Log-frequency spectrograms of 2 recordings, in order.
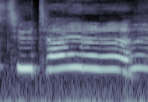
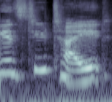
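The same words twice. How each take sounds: First: It is said in a strongly whining voice. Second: It is said with much less whining. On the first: The speaker calls it wrong. "Not in that voice" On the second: The speaker calls it right. "Not quite as much whining as"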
